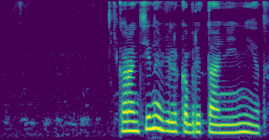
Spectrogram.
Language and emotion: Russian, neutral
